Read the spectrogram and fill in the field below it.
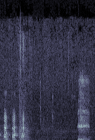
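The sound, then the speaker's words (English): A voice imitates a mosquito's buzzing: three quick, fairly loud buzzy bursts, a short pause, then one longer buzz near the end. “So, I don't know what to do about these freaking mosquitoes, dude.”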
